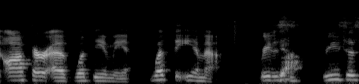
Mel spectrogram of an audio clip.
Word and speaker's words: Risa: So Risa, it's spelled like Lisa, but with an R. Risa, and the like the motorcycle, like you like to say.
